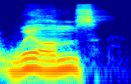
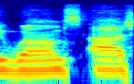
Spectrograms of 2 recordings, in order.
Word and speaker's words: Willms: And if you haven't seen that episode before, her name's Peggy Williams, and Wilms. Got to make sure we say that correctly. W-I-L-L-M-S, Wilms, Peggy Wilms.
